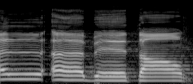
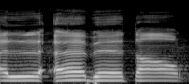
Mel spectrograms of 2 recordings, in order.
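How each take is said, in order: Both takes have the same delivery.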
